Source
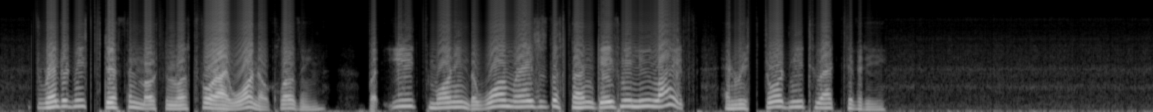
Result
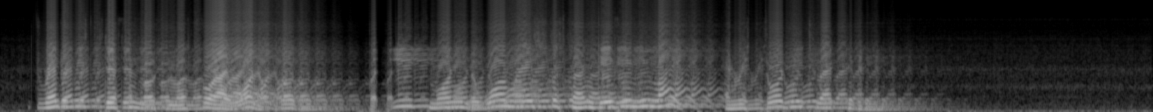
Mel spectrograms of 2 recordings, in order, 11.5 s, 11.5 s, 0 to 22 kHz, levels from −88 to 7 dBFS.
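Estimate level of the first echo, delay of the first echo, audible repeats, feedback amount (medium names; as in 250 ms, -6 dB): -7.0 dB, 164 ms, 6, 58%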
